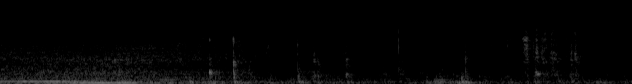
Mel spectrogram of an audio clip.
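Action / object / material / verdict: scrape / leather dress shoe rubbed with a cloth / leather / none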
